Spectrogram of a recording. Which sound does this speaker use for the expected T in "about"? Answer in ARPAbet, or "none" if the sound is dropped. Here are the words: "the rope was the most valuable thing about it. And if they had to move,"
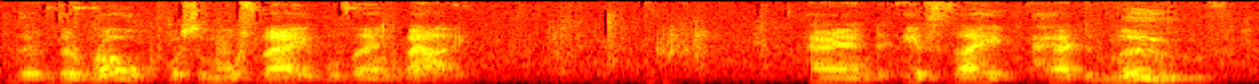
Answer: none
